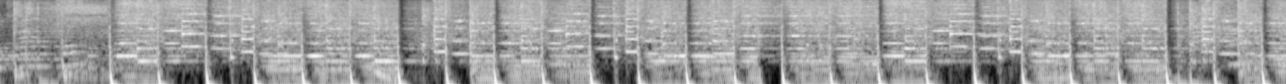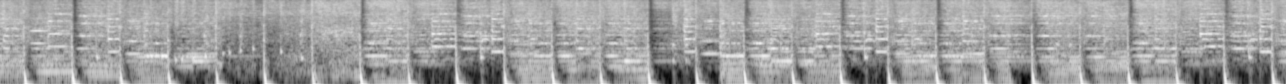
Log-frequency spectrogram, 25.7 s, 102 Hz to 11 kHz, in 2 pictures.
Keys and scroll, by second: 9.7 ctrl+r, 10.4 ctrl+z, 11.8 ctrl+r.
